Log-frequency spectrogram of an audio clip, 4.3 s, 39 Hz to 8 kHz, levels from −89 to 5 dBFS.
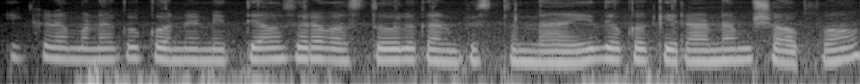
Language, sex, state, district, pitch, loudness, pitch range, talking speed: Telugu, female, Telangana, Karimnagar, 180 Hz, -30 LUFS, 175-190 Hz, 140 wpm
